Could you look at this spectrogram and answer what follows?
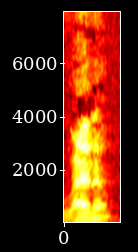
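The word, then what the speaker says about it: Llano: It's spelled L L A N O. Oh, Lo.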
